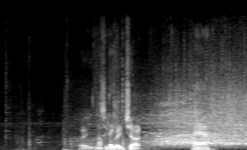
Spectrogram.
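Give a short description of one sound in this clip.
A crowd in a large hall cheers and applauds loudly.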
